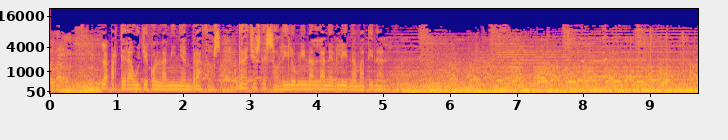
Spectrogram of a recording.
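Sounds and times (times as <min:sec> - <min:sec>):
speech: 0:00.8 - 0:09.7
dogs barking and yipping while running through a forest: 0:01.9 - 0:09.7.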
